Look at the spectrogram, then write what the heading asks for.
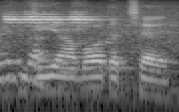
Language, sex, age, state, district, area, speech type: Urdu, male, 18-30, Maharashtra, Nashik, urban, spontaneous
